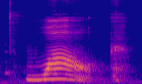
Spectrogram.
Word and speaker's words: walk: the CK there okay now don't forget we're gonna use our dentist a here that's what we decided to call it that's when the a makes the short o sound ah walk what ah l k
